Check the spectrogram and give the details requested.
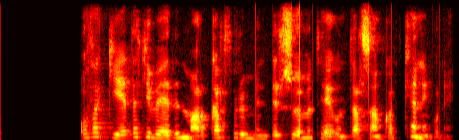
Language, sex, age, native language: Icelandic, female, 50-59, Icelandic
